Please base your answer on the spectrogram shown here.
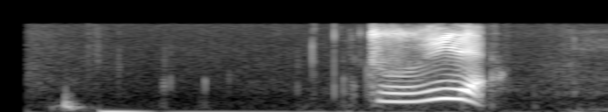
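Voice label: "occupation", Mandarin, hearing-impaired; zhi2ye4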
